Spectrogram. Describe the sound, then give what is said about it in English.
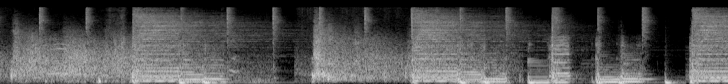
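Rifle gunfire at the Carter's Country local rifle range on New Year's Day: several loud, sharp reports at irregular intervals, each a broad crack, with a steady tonal ringing between shots. “Checking in at the Carter's Country local rifle range. Sounds of freedom.”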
